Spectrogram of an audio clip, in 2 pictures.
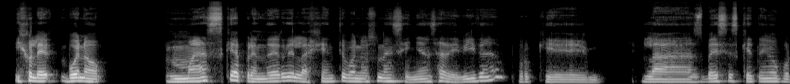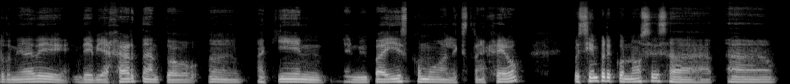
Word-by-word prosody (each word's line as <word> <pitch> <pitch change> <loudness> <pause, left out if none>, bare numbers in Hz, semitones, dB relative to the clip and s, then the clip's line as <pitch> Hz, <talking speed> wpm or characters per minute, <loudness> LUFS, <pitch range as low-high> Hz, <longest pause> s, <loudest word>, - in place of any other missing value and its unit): Híjole, 150 -3 +6
bueno, 150 -4 +6 0.5
más 135 +6 +4
que 205 - +3
aprender 140 -3 +4
de 175 0 +5
la 145 -5 +2
gente, 140 +5 -2
bueno, 145 -3 +2
es 135 +4 -7
una 155 -2 +3
enseñanza 130 0 -2
de 110 -4 -1
vida, 145 - 0 0.2
porque 110 -3 -5 0.4
las 115 -1 -1
veces 145 +2 0
que 145 - -2
he 135 - -2
tenido 140 +1 0
oportunidad 120 -2 -3
de 120 -7 -1
de 110 -1 -4
viajar 130 +6 -1
tanto, 110 -4 -5
ah, 110 -3 -5
aquí 125 +2 -2
en 110 -4 -1
en 120 -3 -8
mi 110 +1 -2
país 120 +5 0
como 120 -5 -2
al 105 -2 -6
extranjero, 125 - -3 0.5
pues, - - -2
siempre 160 0 +3
conoces 145 +3 -1
a 105 -4 -3
a 110 -2 -5
125 Hz, 150 wpm, -21 LUFS, 110-140 Hz, 0.5 s, Híjole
